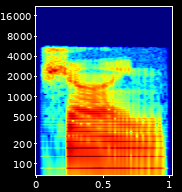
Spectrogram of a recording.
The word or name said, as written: shine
